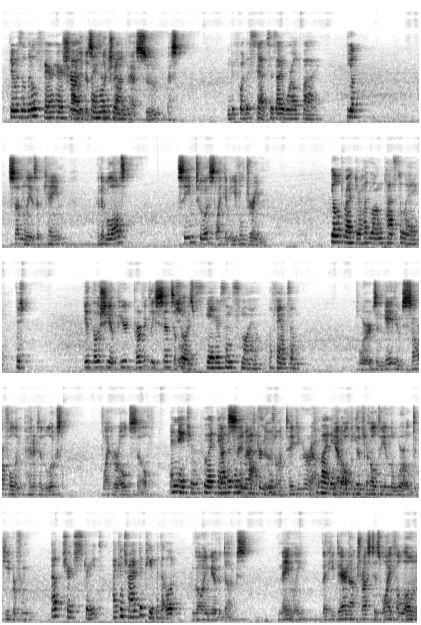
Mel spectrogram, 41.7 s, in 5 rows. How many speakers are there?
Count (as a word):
two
